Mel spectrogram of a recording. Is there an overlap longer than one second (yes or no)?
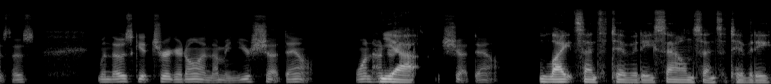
no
